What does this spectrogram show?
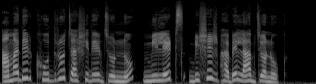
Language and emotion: Bengali, neutral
